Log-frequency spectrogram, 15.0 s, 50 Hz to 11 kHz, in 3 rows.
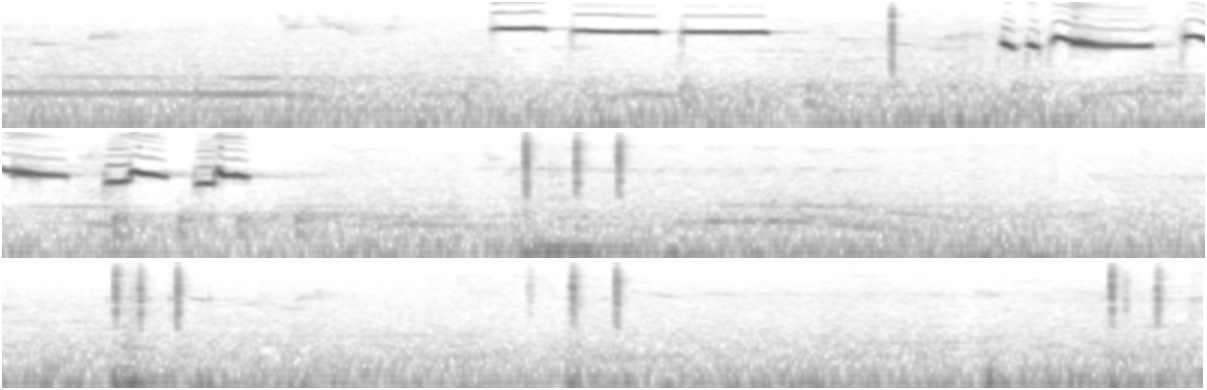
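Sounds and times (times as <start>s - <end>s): bird singing whistled notes: 1.2s - 7.2s
sharp clicks: 7.1s - 7.8s, 10.5s - 11.0s, 12.2s - 12.8s, 14.6s - 15.0s.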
